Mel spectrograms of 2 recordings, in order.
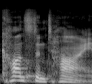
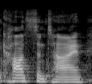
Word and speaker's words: Constantine: I believe they did Constantine. They did do Tyne. Yeah, they did do Tyne. Because, I mean, this is a British show, so the British say it as Tyne. Yeah. So they're doing Constantine.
